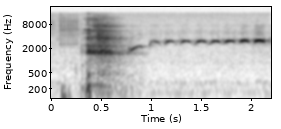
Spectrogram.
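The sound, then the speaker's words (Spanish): After a sharp breathy intake, a person whistles a high, sustained tone that rises in pitch and then wavers in a steady pulsing warble, clear with no talking. “Cuando, escuché ese chiflido me cagué de risa, güey.”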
